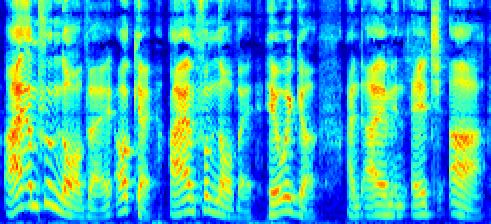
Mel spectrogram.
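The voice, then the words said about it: Put-on Norwegian/German-sounding accent. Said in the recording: “I'm going German. Why am I going German? I just do Norway accent ... I'm going German again ... European, continental.”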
